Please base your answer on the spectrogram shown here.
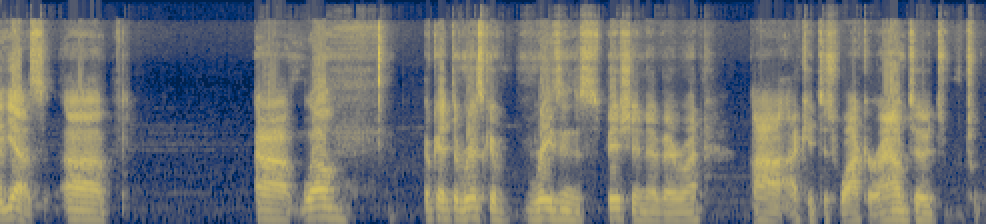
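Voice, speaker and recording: A man playing a tabletop game, thinking aloud as he works out a plan with the group. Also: mid-range voice. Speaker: player.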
